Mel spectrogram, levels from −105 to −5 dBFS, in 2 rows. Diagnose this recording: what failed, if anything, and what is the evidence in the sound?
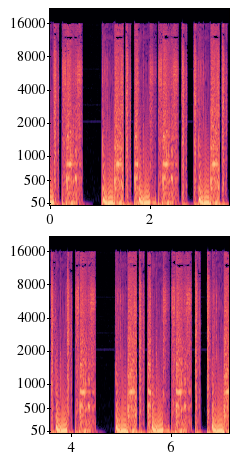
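Nothing failed in this recording, and the sound gives no evidence of a fault at any stage.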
